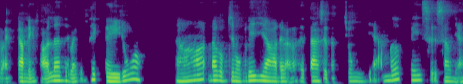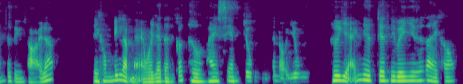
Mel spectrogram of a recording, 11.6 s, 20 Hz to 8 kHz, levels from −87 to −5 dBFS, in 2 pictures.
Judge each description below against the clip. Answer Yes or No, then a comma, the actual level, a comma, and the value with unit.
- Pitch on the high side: No, medium, 145 Hz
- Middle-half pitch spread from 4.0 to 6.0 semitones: No, average, 3.3 semitones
